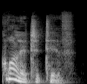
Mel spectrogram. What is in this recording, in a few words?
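"qualitative", English, British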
